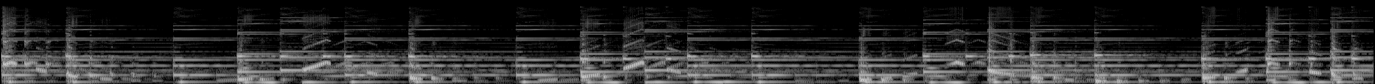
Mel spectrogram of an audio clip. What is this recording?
bell synth loop 140bpm
ambient, bell, breakdown, pad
